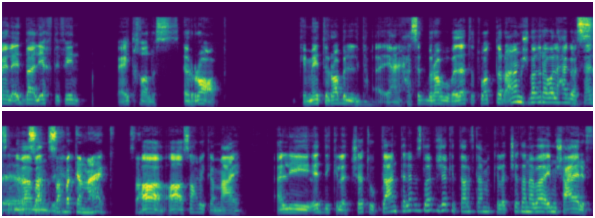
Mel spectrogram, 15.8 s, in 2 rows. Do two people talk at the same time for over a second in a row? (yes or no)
yes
